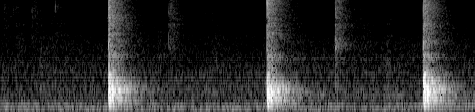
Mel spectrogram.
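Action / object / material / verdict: strike / willow cricket bat struck by a ball / willow wood / none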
